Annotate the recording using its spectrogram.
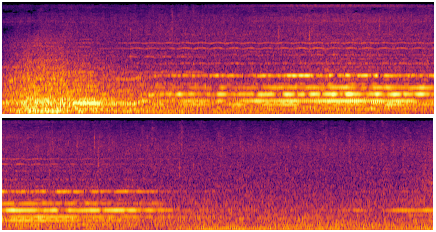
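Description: Steady rain, with a soft music score of held notes coming in underneath about a second and a half in.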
